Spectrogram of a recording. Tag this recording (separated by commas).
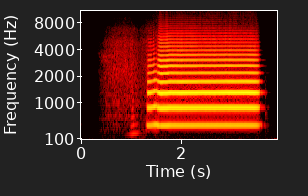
Music, Musical instrument, Brass instrument, Trumpet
